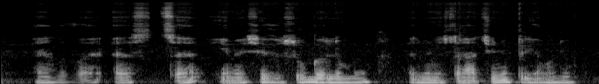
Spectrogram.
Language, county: Lithuanian, Kaunas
